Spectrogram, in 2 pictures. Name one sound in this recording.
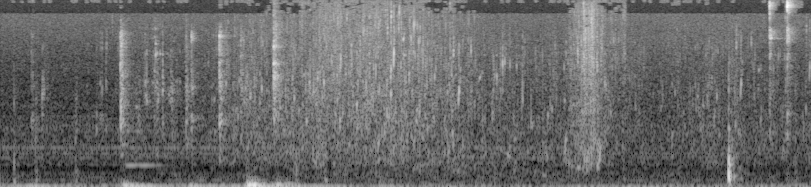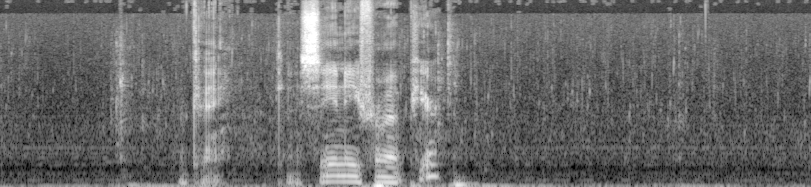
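Water flows and trickles nearby.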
